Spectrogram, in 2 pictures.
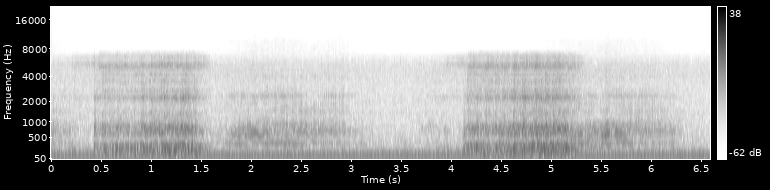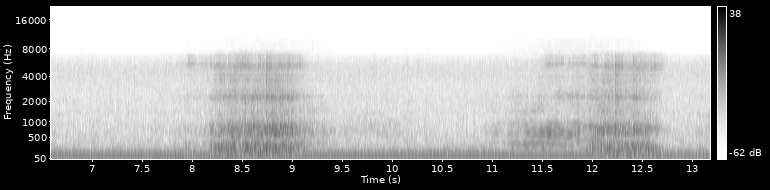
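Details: Adult woman snoring in a snoring contest with a friend: regular rattling snores on each breath, about 15 breaths a minute, over a steady low electrical hum.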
